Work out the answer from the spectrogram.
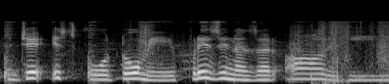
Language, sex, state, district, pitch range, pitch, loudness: Hindi, female, Madhya Pradesh, Umaria, 205-270 Hz, 225 Hz, -17 LUFS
